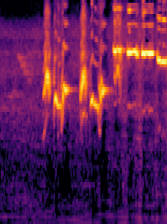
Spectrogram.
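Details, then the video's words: Brown-chested jungle flycatcher from Bali, singing as a lure for other birds: two quick twisting chirp phrases, then a row of short high whistled notes at an even pitch. "Burung Sikatan Rimba Dada Coklat Bali Gacor Nyuling Untuk Pancingan SRDC"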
